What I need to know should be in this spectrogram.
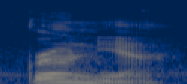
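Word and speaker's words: Gráinne: She asked what I meant, and I said, well, in Ireland, they typically pronounce it like Gronia.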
